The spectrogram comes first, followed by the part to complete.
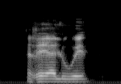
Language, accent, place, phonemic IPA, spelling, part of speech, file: French, France, Lyon, /ʁe.a.lwe/, réallouer, verb, LL-Q150 (fra)-réallouer.wav
- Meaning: to reallocate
